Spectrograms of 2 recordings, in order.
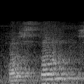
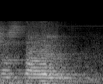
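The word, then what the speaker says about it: hostile: هوستل صار مكتوبه هوستل سيرفايكال ميوكس مش هوستايل. احنا بننطقها طبعا هوستايل.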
